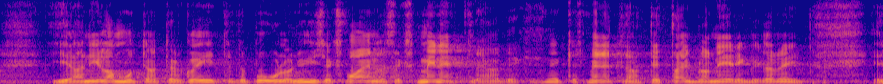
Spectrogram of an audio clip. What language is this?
Estonian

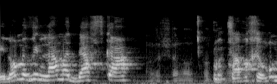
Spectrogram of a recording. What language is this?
Hebrew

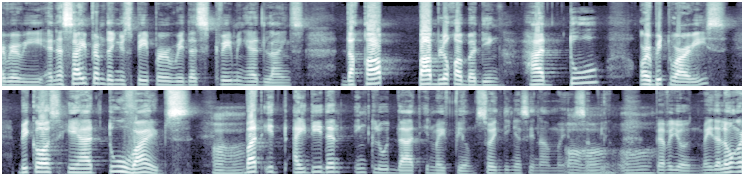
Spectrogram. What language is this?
Filipino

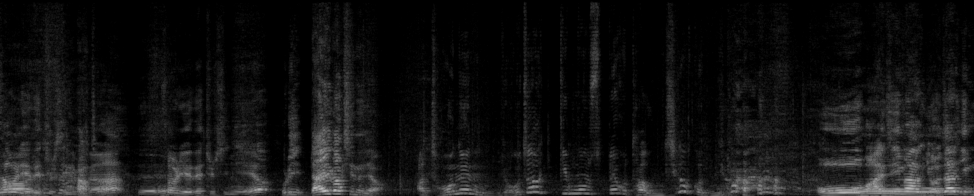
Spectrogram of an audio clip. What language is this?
Korean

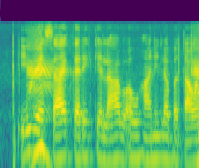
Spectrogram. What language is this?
Chhattisgarhi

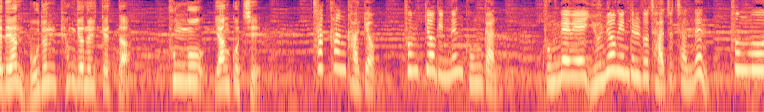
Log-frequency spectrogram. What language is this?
Korean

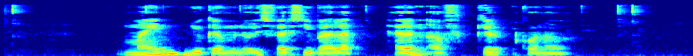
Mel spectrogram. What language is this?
Indonesian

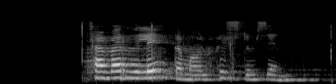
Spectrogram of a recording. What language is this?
Icelandic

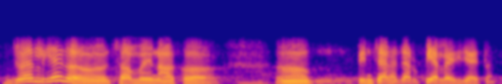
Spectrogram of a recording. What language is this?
Maithili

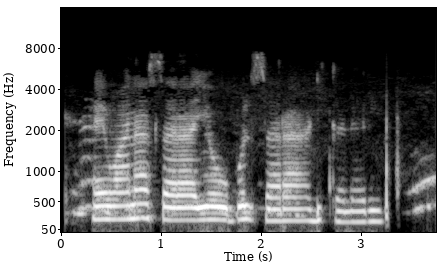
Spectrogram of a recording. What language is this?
Pashto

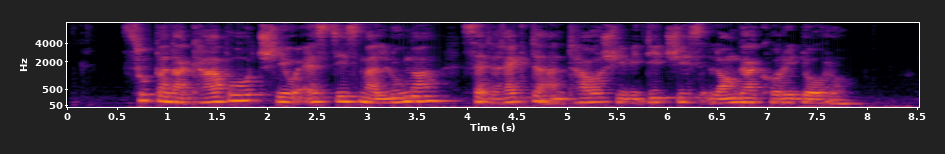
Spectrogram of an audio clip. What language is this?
Esperanto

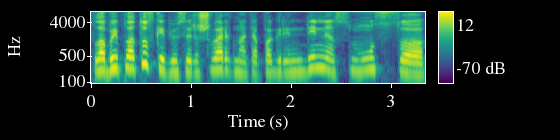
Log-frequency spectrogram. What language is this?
Lithuanian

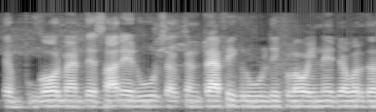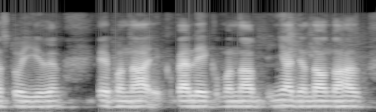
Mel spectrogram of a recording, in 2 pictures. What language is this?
Dogri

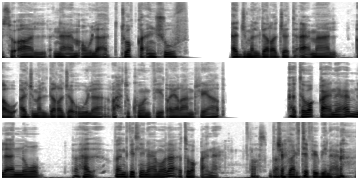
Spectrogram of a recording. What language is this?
Arabic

